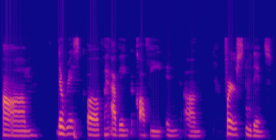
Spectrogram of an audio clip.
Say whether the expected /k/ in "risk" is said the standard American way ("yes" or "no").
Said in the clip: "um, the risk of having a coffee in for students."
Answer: yes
